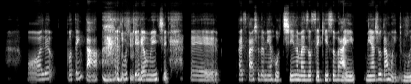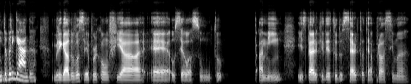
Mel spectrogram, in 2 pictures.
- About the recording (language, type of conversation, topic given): Portuguese, advice, Como usar o celular na cama pode atrapalhar o sono e dificultar o adormecer?
- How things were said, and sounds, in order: laugh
